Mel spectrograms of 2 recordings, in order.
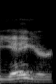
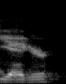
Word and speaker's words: Jaeger: The only thing that I might have not been totally true on the song is about the Jaeger because I don't like Jaeger, Mm. but it rhymes with troublemaker.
